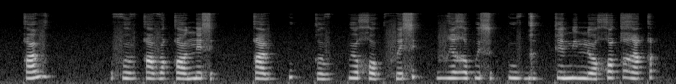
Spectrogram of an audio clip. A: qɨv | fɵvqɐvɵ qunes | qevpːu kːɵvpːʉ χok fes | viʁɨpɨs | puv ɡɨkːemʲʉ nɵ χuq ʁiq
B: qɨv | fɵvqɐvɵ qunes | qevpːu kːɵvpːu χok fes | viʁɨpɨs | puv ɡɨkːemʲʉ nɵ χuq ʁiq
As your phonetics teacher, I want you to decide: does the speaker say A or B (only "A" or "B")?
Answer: A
